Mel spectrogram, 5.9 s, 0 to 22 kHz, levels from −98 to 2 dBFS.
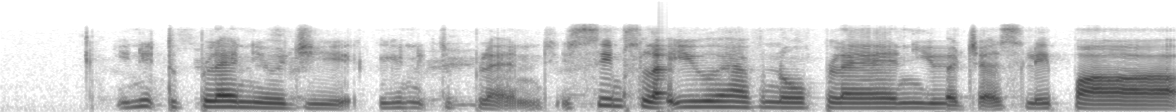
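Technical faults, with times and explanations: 2.01–2.05 s and 3.29–3.35 s: short concealed packet loss. At each point a stretch of the call arrived too late for the decoder, about 20 ms the first time and 40 ms the second. The receiver patched each hole by extending the preceding sound, for about 12 ms and 44 ms, then crossfaded back into the real signal. The patch is audible as a brief smear or wobble.
4.67–4.75 s: burst of packet loss. About 60 ms of consecutive audio failed to arrive in time. The decoder bridged the gap with roughly 58 ms of extrapolated sound, fading it as the gap went on. This produces a short held buzz or decaying hiss in place of the real content. The audio then resumes further along, so whatever fell in that window is absent. The call codec limits the band to about 8 kHz.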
